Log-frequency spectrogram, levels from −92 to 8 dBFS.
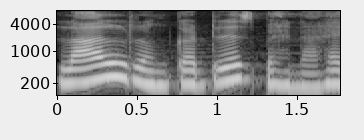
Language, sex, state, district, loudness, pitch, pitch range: Hindi, female, Odisha, Malkangiri, -16 LUFS, 200 Hz, 185-235 Hz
